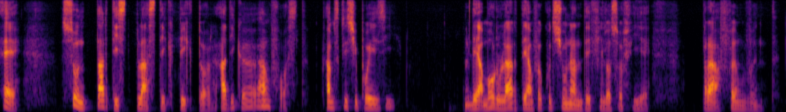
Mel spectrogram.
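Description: A man voicing an educated middle-aged vagrant who speaks slowly and wryly. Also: lowish voice, expressive, gravelly, warm tone, no echo, clean studio sound.

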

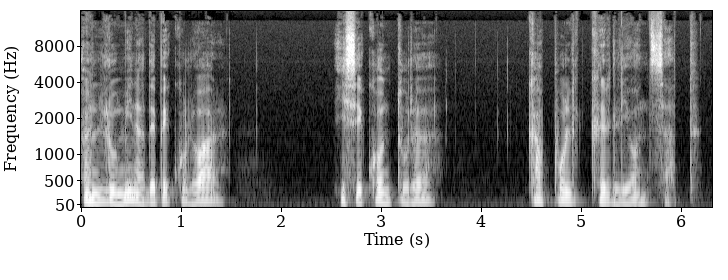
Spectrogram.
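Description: A man narrating a novel as an audiobook, in a measured, unhurried storytelling manner. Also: on the low side, steady tone, dark tone, no room sound, studio quality.

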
